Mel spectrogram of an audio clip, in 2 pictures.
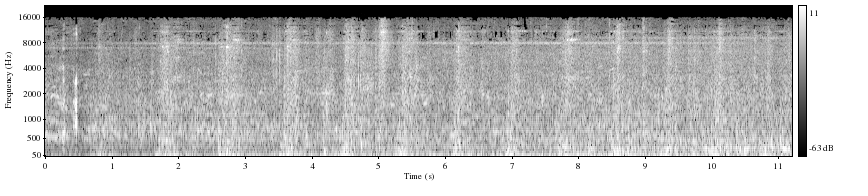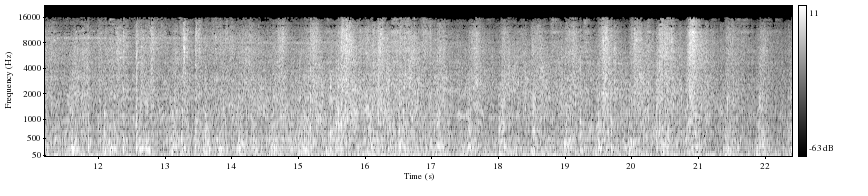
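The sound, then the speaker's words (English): A passenger train trundles steadily along the rails, a continuous rumbling clatter with rhythmic clicks from the wheels, heard from inside the carriage amid a faint murmur of passengers. “The train trundled along.”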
